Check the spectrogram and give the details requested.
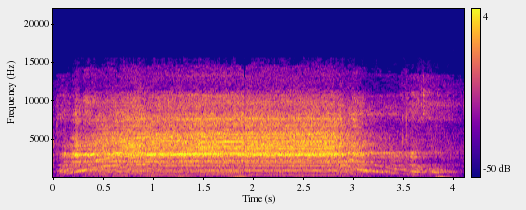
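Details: Bosch 2in1 BBHMOVE5N/01 cordless vacuum on its original 15-cell NiMH pack (1.5 ohm internal resistance, 20.19 V): motor runs with a steady, fairly low whine that sags and winds down; worn battery not giving the motor full speed.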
